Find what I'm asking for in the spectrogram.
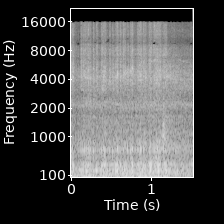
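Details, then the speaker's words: John Deere 4440 barn-find diesel tractor, sitting about 12 years, fires right up and settles into a steady, even clatter with no misses or knocks; a healthy start after long storage. "fires right up ridiculous setting 12 years whoa that was that was wild"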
